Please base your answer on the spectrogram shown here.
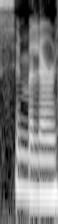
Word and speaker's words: similar: And then similar, which has three distinct sounds. Sim, first syllable is the stressed syllable here.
